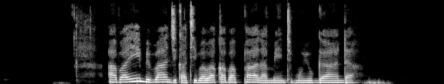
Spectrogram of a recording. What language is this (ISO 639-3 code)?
lug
